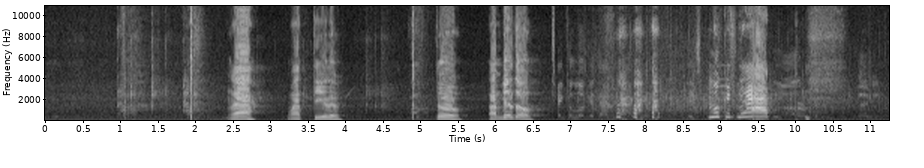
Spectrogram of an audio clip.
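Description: A tennis ball is struck sharply with a racket, back and forth.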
